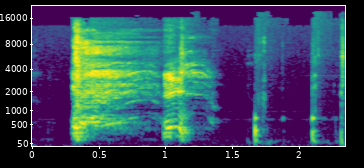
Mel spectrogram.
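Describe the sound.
Coughing from a man mid-talk about mulching on a cold 43-degree day: two loud, harsh coughs followed by two short, fainter bursts, with no speech in between.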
